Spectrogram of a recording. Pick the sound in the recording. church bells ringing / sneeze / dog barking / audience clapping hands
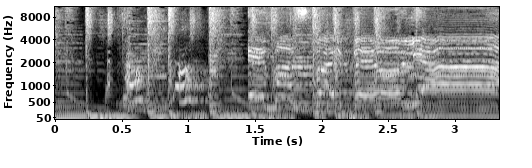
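dog barking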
